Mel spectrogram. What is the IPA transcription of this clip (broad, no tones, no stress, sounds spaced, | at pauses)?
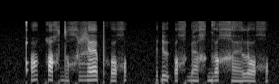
qʼ o̤ q œ χ d ɔ̤ χ ɮ ɛ pʰ o χ | ɗ ɨ ʔ ʊ χ ɠ ɛ̤ χ ɡ ɯ χ ɛ̤ l o χ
